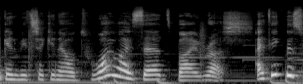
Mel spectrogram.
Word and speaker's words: YYZ: check out today's song YY z i just pronounce it y YZ before but you guys said that I should pronounce it YY Z so thanks for letting me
